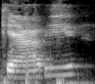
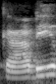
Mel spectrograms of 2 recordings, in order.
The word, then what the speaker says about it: Gabi: Gabi, which is not Gabby and not Gabi, but Gabi. Like, right. I like to say, if you say it with a smile, if you turn up the corners of your mouth, then you're saying it right.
